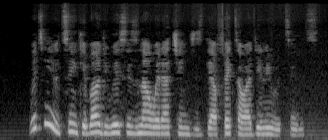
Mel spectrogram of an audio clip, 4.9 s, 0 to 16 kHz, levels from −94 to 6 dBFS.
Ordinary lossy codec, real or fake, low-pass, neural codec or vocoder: AAC, 48 kbps; real; 14.4 kHz; none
